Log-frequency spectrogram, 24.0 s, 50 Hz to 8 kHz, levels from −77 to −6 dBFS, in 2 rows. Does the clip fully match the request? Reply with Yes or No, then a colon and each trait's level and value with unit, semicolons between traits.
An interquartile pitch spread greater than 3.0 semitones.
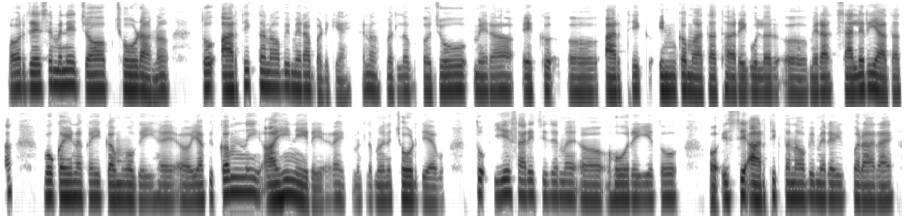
No: narrow, 2.4 semitones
